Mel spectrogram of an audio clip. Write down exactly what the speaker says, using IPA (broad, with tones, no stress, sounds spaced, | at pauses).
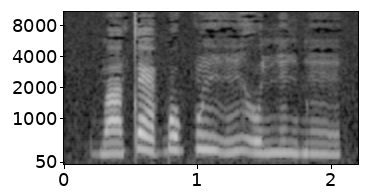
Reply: b ã˨ t ɛ˦˨ ɓ o˦ kʷ ĩ˦ ɣ i˨˦ ɣ ʊ˨ ɲ ĩ˨ ɡ͡b ĩ˨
